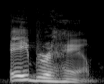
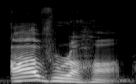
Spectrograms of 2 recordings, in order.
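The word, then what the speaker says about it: אברהם: it's a v sound the name abraham it is pronounced avraham but the vet the second letter is a vet can be pronounced as a b as a bet so you can say ab raham now i'm going to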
